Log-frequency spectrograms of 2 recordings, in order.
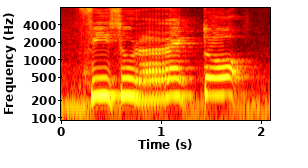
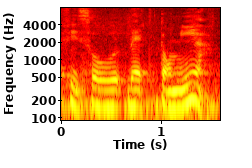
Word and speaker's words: fisurectomía: Fisurectomía mía. No, pero no se dice así, se dice fisurectomía.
